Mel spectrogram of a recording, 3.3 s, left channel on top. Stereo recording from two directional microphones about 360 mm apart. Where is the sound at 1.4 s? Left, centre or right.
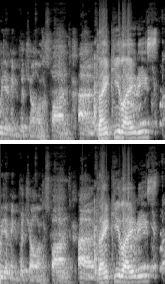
Centre.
